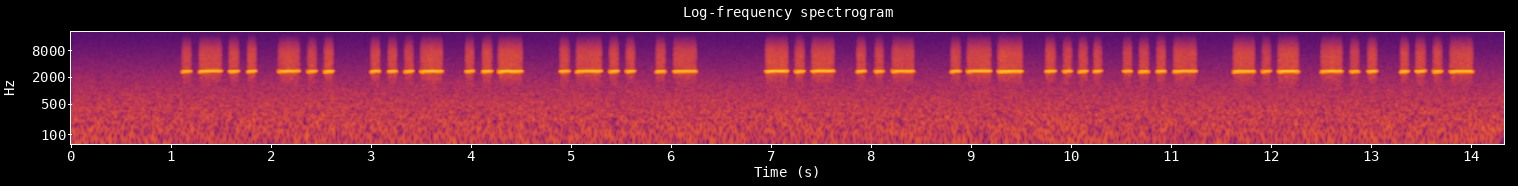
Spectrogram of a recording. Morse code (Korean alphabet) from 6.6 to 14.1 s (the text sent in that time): 이불을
